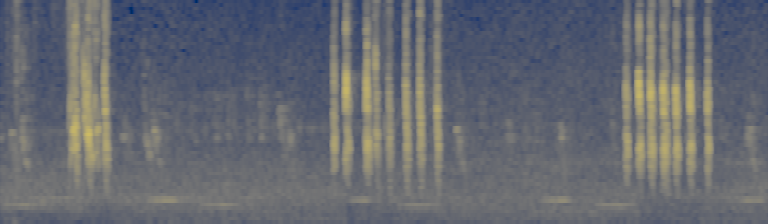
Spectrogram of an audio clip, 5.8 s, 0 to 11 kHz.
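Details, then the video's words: Sparrows, adults with young, recorded 19 May 2018: three quick bursts of rapid high repeated cheeps, each lasting under a second, above a constant low hum. "可愛いすずめ達 20180519（親鳥と雛）"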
